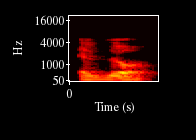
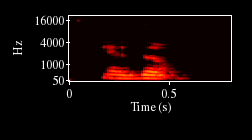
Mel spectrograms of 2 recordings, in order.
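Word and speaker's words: Edo (ἐδώ): Edo. And this is the word for here. – Edo. – Edo is spelled E, O, Epsilon, Delta. And then the O sound there is with the W shape, omega.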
